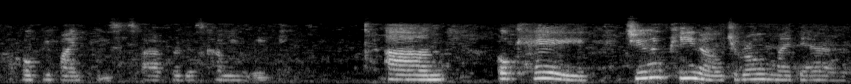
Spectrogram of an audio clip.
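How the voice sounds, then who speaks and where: A woman working as a psychic medium, giving spirit readings on a live stream in a soft, unhurried way with many filler ums. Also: medium pitch, dull audio, slight background noise. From Prince Edward Island, Canada.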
